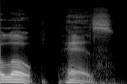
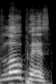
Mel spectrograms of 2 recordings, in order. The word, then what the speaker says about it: Lopes: I'm gonna call him Diego Lopes, but it's Lopez, right? Yeah, but he's just the Brazilian version, and that's why it's spelled that way, right?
